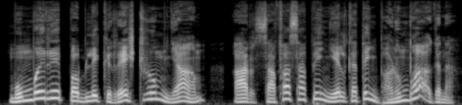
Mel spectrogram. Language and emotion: Santali, surprised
